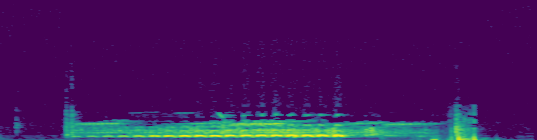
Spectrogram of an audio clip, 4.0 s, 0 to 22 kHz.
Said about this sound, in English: Have you ever been walking in the back 40 in spring and heard an eerie winnowing whistle, brief in duration and growing slightly in intensity, just before the end of each phrase, like this?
